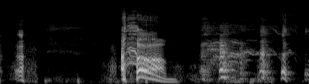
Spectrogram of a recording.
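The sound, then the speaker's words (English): Several harsh coughs in a loose cluster, one louder raspy hack in the middle with a throaty tail, then a few quicker coughs trailing off. No talking. “Got to do something about that cough, man.”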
